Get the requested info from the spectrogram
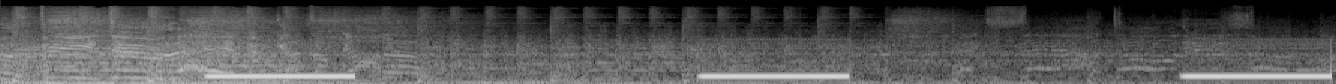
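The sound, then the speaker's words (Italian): A telephone ringback tone sounds three times, each a loud, steady one-second beep spaced a few seconds apart, playing over a busy background of music. “Telefonate che arrivano cattive.”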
